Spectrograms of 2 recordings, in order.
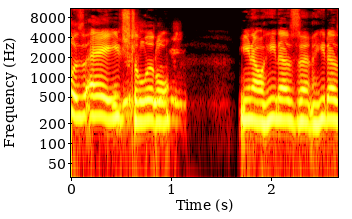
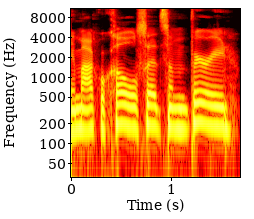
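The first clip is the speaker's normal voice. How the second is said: ordinary talk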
